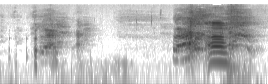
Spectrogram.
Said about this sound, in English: You two are both coughing, laughing.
